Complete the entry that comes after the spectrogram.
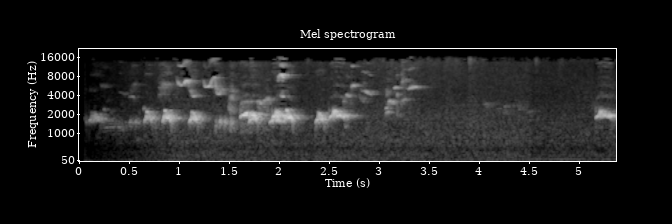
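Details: European bee-eaters bred at home in captivity, giving a dense run of rolling, burry mid-pitched calls over about three seconds, with fainter higher chirps above, then a pause and one more call at the end.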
